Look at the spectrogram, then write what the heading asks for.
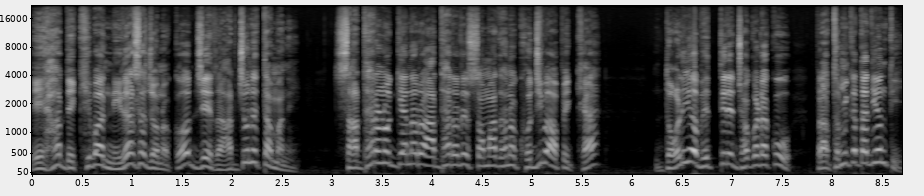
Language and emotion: Odia, angry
